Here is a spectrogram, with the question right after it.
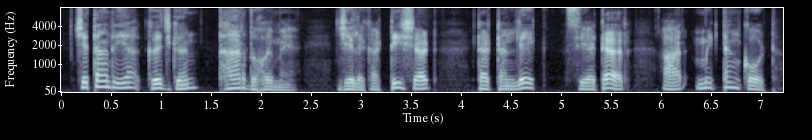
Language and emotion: Santali, neutral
